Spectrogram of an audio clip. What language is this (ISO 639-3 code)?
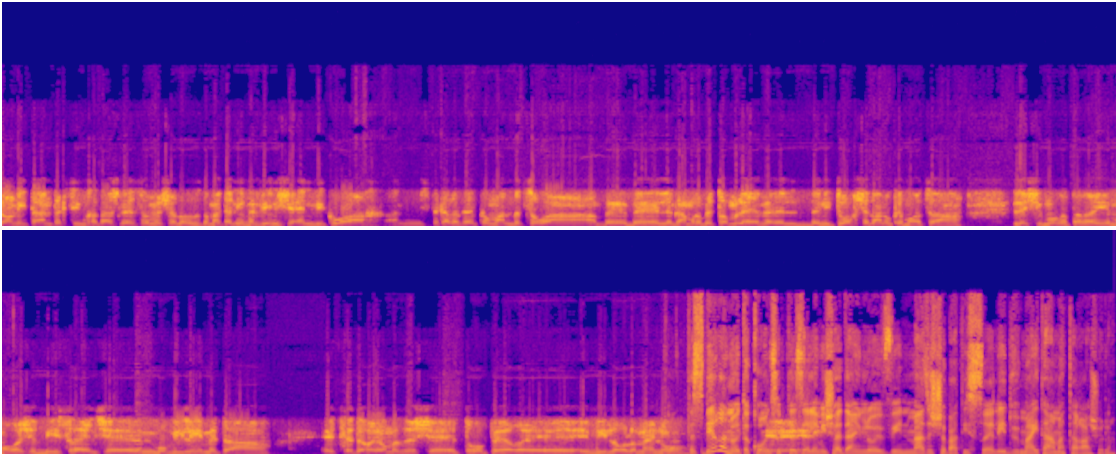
heb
